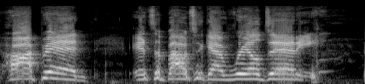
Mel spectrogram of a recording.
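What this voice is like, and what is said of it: Put-on deep Boston accent. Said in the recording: “do you put that deep Boston on?”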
